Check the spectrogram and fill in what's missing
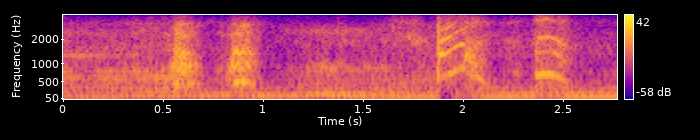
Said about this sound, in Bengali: আরে আরে, কুকুর তো, একটা কুকুর দেখে ভয় না পাচ্ছিস?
